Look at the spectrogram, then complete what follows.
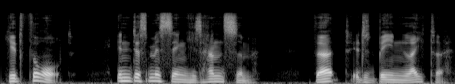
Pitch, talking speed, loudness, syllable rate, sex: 110 Hz, 160 wpm, -18 LUFS, 4.7 syllables/s, male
